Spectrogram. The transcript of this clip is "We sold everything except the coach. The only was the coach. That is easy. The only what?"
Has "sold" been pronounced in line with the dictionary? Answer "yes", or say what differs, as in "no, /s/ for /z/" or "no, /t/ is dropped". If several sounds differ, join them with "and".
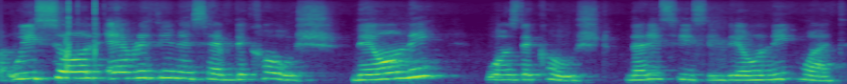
no, /d/ is dropped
